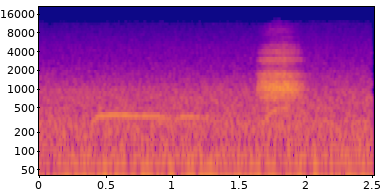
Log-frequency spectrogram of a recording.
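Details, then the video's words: Owl calling in a snowy winter forest: a single faint, low, steady hoot drawn out for nearly a second, then a brief louder breathy sound close by. "Did you guys hear that owl? There's an owl in the forest."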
